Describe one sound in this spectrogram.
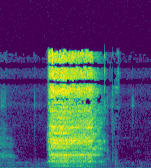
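A woman blows hard into a small tube.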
